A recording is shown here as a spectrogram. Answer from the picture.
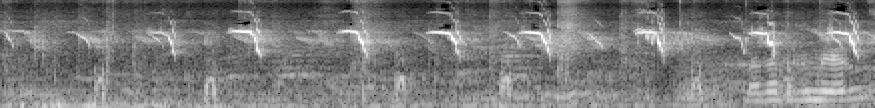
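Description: Young chicks held in a hand, peeping loudly and repeatedly: short, high calls that each fall in pitch, about three a second. These are the distress peeps of chicks being handled.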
